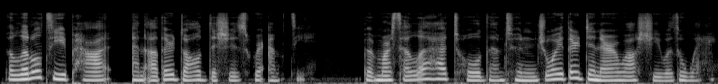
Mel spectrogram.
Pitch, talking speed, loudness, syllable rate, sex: 205 Hz, 185 wpm, -20 LUFS, 5.5 syllables/s, female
